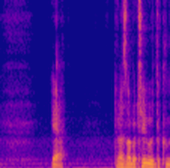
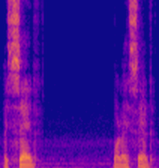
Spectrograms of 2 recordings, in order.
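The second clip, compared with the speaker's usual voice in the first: glaring firmness; 2 semitones lower, 8 dB quieter than usual. Acted. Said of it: "glares at him and goes".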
